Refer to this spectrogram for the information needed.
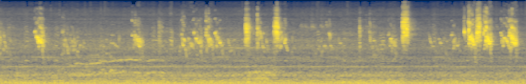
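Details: Budgerigar breeding pair giving scattered shrill chirps and brief squeaks, a cluster of quick chirps near the end, with a constant low background hum.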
